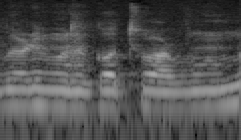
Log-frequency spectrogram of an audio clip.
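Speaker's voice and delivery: ordinary delivery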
